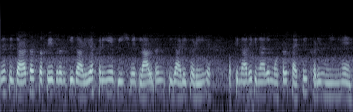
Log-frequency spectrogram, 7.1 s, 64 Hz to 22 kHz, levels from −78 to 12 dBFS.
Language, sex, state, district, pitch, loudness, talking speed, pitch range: Hindi, female, Chandigarh, Chandigarh, 160 Hz, -17 LUFS, 210 wpm, 155-175 Hz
